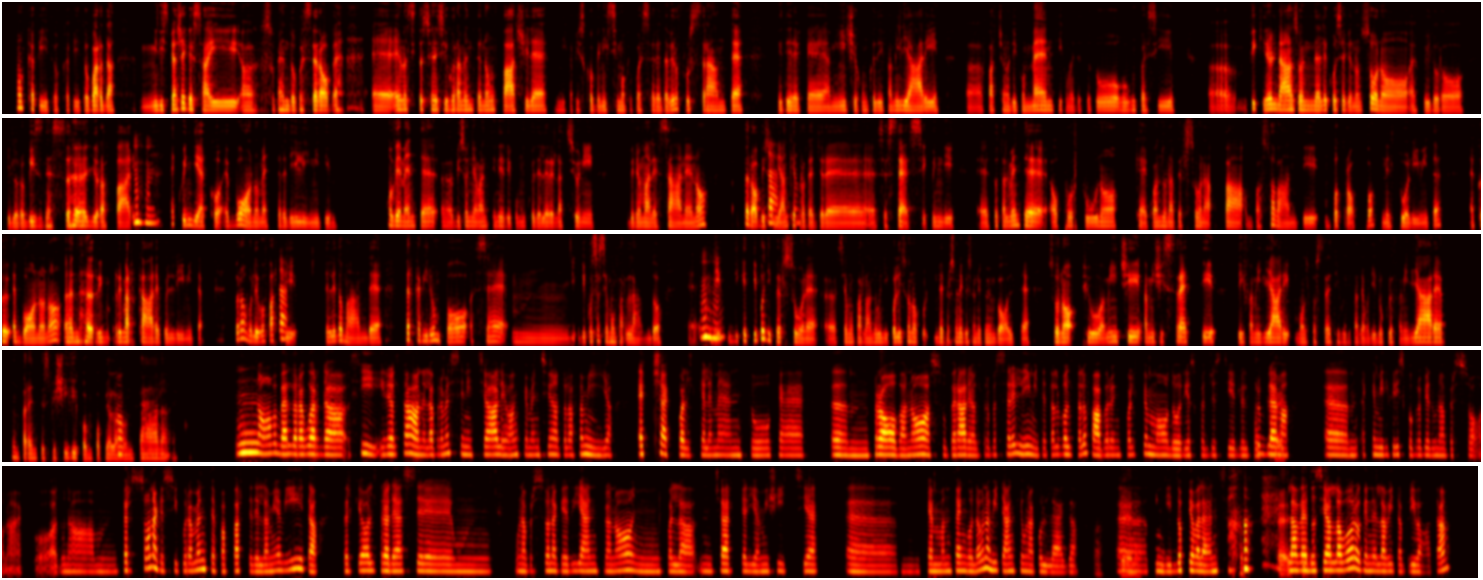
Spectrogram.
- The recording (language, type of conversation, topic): Italian, advice, Come posso mettere dei limiti nelle relazioni con amici o familiari?
- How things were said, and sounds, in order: laughing while speaking: "business"; other background noise; laughing while speaking: "andare a ri"; lip smack; laughing while speaking: "valenza"; chuckle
